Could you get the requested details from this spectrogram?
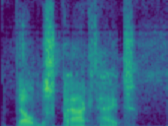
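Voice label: "welbespraaktheid", Dutch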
